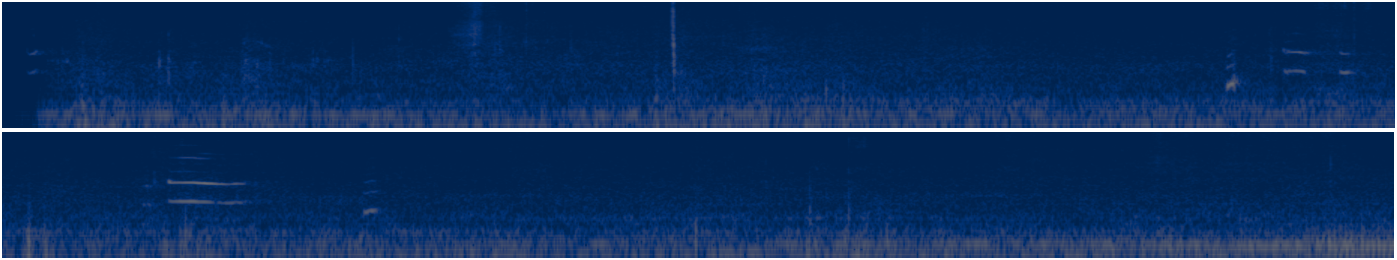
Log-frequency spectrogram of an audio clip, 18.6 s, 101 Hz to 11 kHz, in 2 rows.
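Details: An 8-month-old male Siberian (Neva Masquerade) cat keeps up a loud, deep, even purr, a low vibrating rumble with no breaks, as it begs for cuddles, with a brief higher chirp near the middle.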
